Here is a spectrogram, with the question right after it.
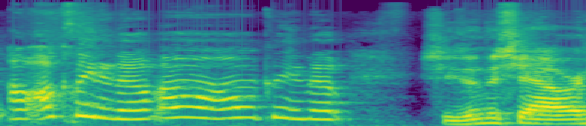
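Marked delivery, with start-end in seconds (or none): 0.0-1.8 very high, sing-song creepy girlfriend imitation; high mock Nikki voice. Girlfriend covering up her mess, very high mock voice. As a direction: squeak it out sweetly as the creepy girlfriend. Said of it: "And she's like".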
